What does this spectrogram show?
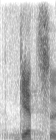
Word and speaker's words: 月: いつか、 itu baca sih, gatsu nih. Ini getsu ya. Ini diambil Getsu. dari getsu yobi. Jadi kita bacanya getsu.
